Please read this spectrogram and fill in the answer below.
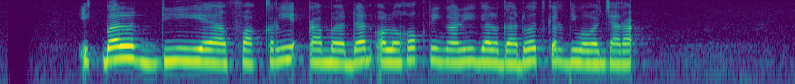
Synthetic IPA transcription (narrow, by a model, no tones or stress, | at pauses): ʔik̚baldifakɾiramadanʔɔlɔɦɔk̚niŋaliɡalɡadɔt̪̚kɨrdiwawaɲt͡ʃaɾa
